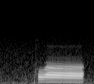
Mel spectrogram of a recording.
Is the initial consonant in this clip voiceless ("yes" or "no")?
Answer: yes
